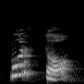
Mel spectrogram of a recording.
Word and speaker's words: portò: Porto, without the accent. Portò, with the accent.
